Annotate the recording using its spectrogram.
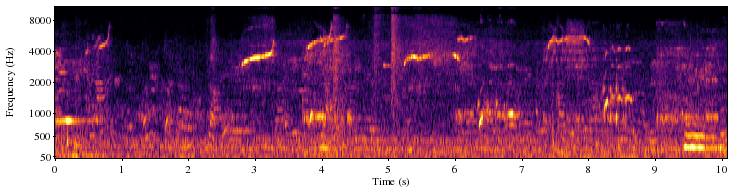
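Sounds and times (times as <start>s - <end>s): toy electronic chirps and squeaks: 3.7s - 9.2s.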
